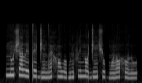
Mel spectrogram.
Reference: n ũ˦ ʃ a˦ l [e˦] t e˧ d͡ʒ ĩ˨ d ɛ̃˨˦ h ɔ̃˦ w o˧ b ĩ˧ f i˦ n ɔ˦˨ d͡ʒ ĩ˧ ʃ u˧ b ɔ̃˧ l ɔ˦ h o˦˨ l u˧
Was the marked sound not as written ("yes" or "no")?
yes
